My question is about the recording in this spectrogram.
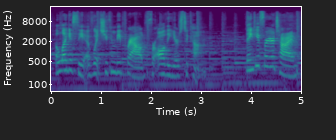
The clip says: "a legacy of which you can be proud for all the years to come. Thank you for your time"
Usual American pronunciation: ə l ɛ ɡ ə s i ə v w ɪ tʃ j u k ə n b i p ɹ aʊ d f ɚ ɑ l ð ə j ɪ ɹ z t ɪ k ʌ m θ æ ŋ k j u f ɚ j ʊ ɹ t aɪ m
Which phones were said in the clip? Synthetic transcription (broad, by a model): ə l ɛ ɡ ə s i ə v w ɪ tʃ j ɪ k ə n b i p ɹ aʊ d f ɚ ɑ l ð ə j ɪ ɹ z t ɪ k ʌ m θ æ ŋ k j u f ɚ j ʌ ɹ t aɪ m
